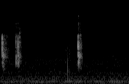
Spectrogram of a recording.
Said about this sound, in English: What were those clicking clicks? Were who you was typing? Were you typing while you were doing all this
